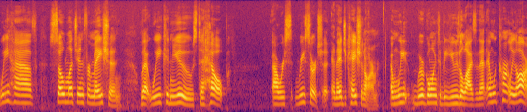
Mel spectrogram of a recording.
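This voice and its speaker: A woman speaks at a medium pitch with ordinary pitch variation. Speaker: healthcare data analytics presenter. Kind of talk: conference presentation. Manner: fast.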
